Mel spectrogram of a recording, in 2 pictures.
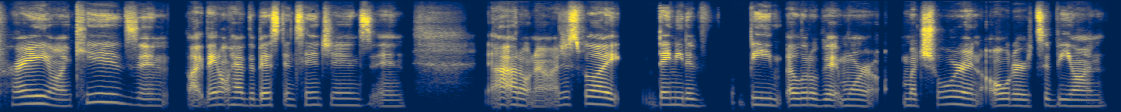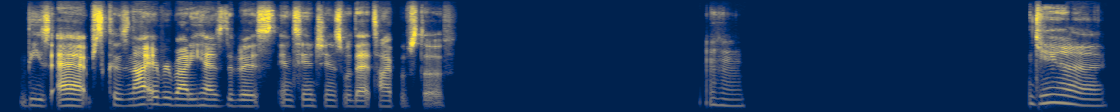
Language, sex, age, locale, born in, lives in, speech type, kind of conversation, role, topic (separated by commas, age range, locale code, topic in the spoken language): English, female, 20-24, en-US, United States, United States, conversation, podcast, guest, In what ways has technology influenced the way we connect and interact with others?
